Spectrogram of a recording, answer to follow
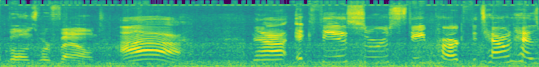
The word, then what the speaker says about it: Ichthyosaur: It's Tayauser State Park. It's spelled ICHTHYASAU. Oh, that's I believe that's ichthyosaur.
